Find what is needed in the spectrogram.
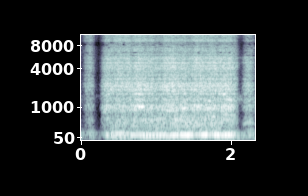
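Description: Car FM radio stepping up one channel during a band scan: the audio cuts out for a moment as the tuner retunes, then comes back as a rough, noisy hiss from a frequency with no clearly received station.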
